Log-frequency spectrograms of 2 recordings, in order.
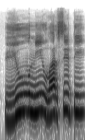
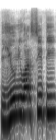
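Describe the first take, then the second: First: यूनिवर्सिटी slowly, syllable by syllable; pronunciation demo. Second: Said in the usual way. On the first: Shown as a demonstration. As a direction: stretch out यूनिवर्सिटी, starting with a long "yoo". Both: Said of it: "क्या उच्चारण कर रहे हो".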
